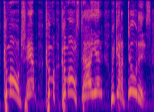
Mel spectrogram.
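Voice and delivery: high, hyped-up corner coach pep talk; Rocky trainer voice. Retold or imitated. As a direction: pump him up like Apollo in the corner. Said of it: "I'm like, "Is this Rocky three?".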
